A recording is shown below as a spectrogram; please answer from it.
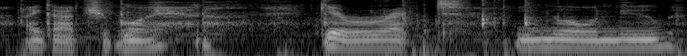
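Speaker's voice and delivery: low, soft mock threat; quiet menace. Bawling boy smiling at his rival, softly menacing. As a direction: taunt him softly through a menacing smile. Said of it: "the death smile".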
